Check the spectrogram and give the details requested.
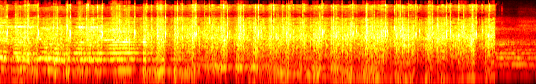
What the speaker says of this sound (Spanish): aplausos de ese Club de Natación Portamiña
